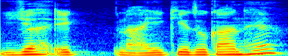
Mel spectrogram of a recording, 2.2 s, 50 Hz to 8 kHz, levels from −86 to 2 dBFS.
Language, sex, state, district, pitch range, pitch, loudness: Hindi, male, Karnataka, Bangalore, 125-145 Hz, 135 Hz, -16 LUFS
